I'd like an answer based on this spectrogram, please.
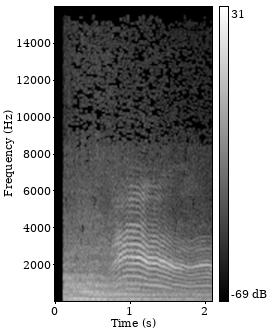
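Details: A domestic cat meows at someone it sees once a week, greeting the person and wanting attention; one drawn-out meow that rises then slowly falls, with a steady low hum beneath.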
